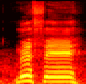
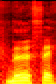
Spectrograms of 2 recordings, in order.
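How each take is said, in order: First: Higher, sing-song call to the dog. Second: Said in the usual way. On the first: Real, not acted. Calling his dog by name. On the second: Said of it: "You see, there's Murphy".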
